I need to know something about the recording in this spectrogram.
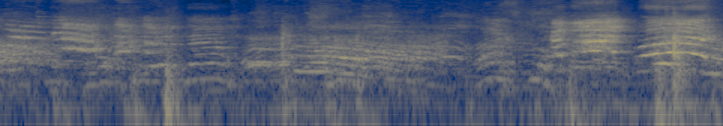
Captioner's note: crowd chatter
